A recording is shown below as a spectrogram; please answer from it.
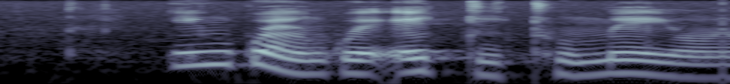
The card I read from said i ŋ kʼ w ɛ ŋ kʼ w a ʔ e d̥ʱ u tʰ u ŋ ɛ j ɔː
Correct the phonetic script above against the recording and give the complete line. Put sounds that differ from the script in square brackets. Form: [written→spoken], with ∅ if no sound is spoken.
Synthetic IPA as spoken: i ŋ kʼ w ɛ ŋ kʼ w [a→ɛ] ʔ e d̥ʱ u tʰ u [ŋ→m] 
